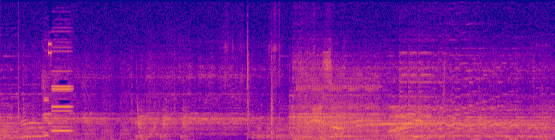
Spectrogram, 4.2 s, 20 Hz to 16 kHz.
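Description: Yoshimune 3 pachislot machine's sound effects over its music: a short electronic chime near the start, then a horse whinny from the machine's on-screen presentation in the second half.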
